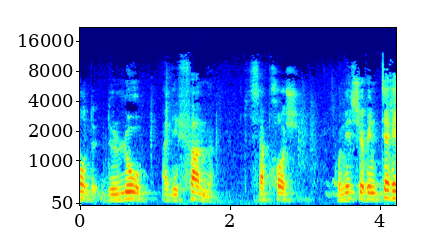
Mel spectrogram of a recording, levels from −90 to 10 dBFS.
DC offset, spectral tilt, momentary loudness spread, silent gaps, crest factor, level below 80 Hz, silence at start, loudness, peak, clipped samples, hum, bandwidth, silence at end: under 0.1%; -5.5 dB/octave; 15 LU; none; 18 dB; -58 dBFS; 0 s; -17 LUFS; 0 dBFS; under 0.1%; none; 12 kHz; 0 s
